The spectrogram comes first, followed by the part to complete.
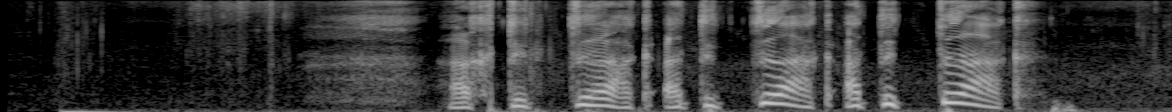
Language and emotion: Russian, angry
